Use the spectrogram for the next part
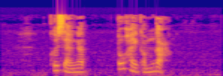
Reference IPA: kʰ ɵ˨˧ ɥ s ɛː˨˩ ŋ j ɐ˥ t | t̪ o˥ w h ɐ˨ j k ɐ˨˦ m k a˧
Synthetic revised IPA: kʰ ɵ˨˧ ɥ s ɛː˨˩ ŋ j ɐ˨ t | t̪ o˥ w h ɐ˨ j k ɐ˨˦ m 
